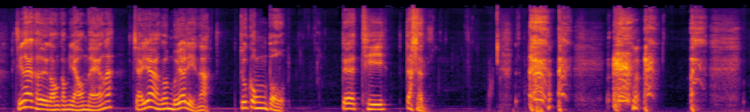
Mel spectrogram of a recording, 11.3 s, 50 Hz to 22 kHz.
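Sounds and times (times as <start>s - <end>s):
speech: 0.2s - 4.4s, 5.1s - 6.5s, 7.5s - 8.4s
person coughing: 7.5s - 10.7s
throat clearing: 7.7s - 10.6s.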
